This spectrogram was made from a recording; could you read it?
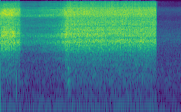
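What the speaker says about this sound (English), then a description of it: "it's just coming to the end of the steam release now" A pressure cooker vents steam through its release valve while chicken chasseur cooks: a loud, steady, close hiss that dips briefly, surges back, then cuts off sharply near the end.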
